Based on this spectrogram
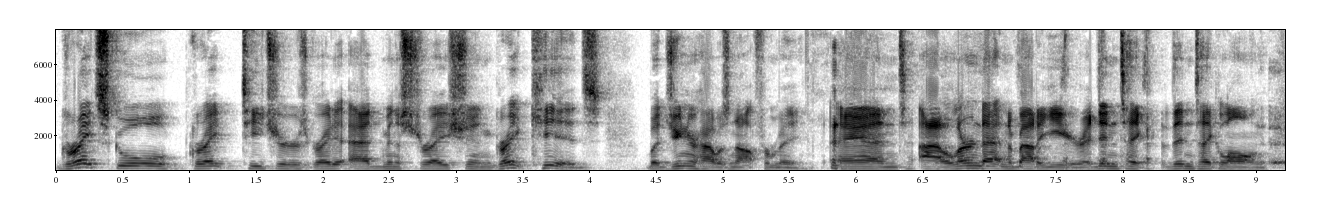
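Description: A man with an American accent at a medium pitch and a moderate pace, with ordinary pitch variation and audible room echo. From West Virginia. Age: 30s. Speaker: ACT prep teacher and football coach. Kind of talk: casual interview.

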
